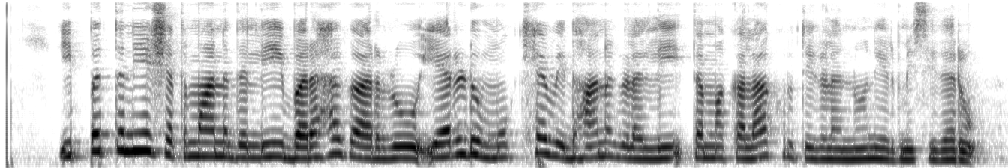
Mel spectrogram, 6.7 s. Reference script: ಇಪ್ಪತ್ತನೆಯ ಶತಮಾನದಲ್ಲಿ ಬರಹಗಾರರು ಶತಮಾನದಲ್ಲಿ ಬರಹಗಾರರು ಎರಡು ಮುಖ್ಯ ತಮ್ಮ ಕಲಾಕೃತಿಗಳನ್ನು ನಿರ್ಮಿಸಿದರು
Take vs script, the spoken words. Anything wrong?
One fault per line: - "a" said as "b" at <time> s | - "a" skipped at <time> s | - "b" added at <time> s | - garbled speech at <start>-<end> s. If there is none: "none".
- "ಶತಮಾನದಲ್ಲಿ ಬರಹಗಾರರು" skipped at 2.7 s
- "ವಿಧಾನಗಳಲ್ಲಿ" added at 3.6 s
